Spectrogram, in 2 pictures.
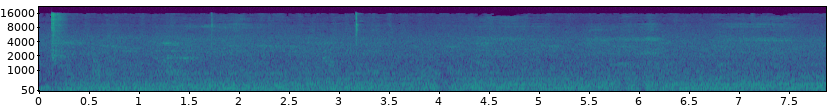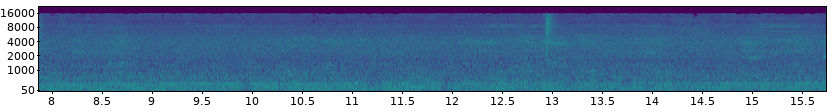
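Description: Steady low rumble of a Waratah Series 2 electric passenger train running between stations, heard from inside the carriage: wheels and running gear on the track at an even speed.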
